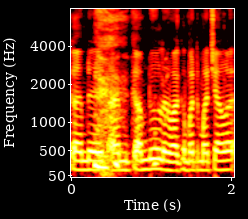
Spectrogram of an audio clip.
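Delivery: mock Indian English accent. Imitating a tutorial guy from india who opens his video: imitating a tutorial guy from india. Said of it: "some dude in India who'll just be like".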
